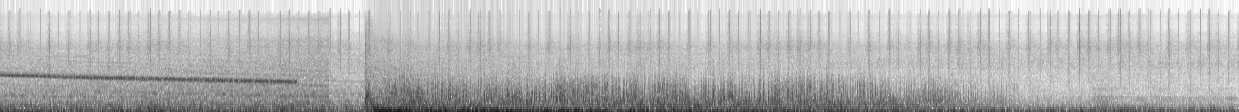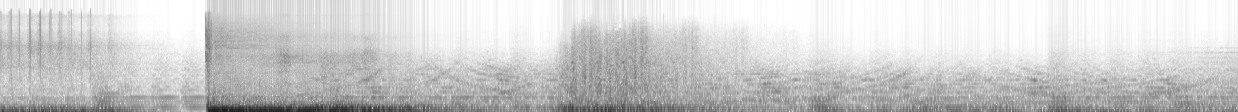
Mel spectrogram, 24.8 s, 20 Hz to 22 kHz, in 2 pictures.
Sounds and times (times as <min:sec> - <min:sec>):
Background music: 0:00.0 - 0:24.7.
